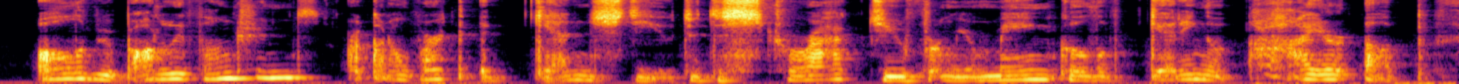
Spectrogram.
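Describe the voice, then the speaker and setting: Whispering at a moderate pace, the speaker barely pauses. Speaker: video essayist / book commentator. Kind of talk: casual commentary. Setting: at home at midnight.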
